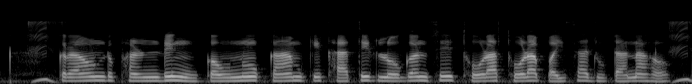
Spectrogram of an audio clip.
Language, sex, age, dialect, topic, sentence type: Bhojpuri, male, 25-30, Western, banking, statement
